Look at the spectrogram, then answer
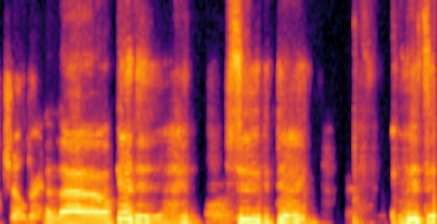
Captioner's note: people talking in the background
